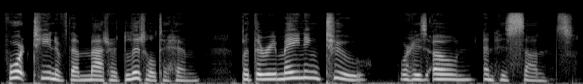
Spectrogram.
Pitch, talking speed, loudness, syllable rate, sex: 225 Hz, 175 wpm, -19 LUFS, 4.9 syllables/s, female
